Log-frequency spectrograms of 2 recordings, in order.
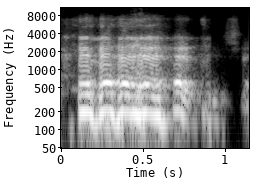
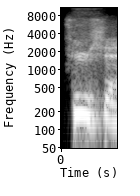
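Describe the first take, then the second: First: Touche louder and higher, drawn out; playful emphatic. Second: Said in the usual way. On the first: Real, not acted. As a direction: Touche said high and loud, playful. Conceding a point, laughing.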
